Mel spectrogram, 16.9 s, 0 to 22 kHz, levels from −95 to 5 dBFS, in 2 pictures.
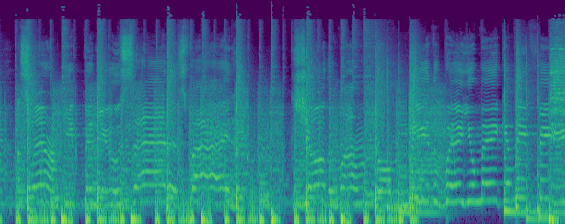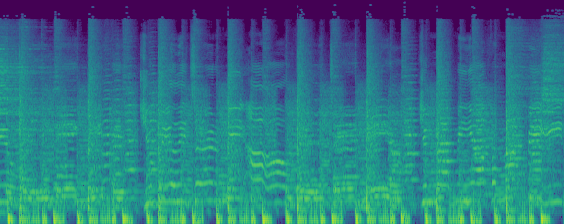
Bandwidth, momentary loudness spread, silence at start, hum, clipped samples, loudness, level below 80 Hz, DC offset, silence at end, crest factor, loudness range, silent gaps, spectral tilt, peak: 16.5 kHz; 4 LU; 0 s; none; under 0.1%; -20 LUFS; -22 dBFS; under 0.1%; 0 s; 18 dB; 1 LU; none; -4.5 dB/octave; -2 dBFS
